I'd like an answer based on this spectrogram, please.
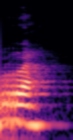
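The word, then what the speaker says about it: רעה: Lo pronunciamos nosotros como Ra. Ra es pastor.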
